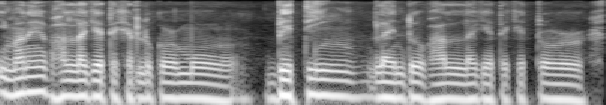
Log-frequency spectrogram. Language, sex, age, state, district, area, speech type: Assamese, male, 30-45, Assam, Charaideo, rural, spontaneous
